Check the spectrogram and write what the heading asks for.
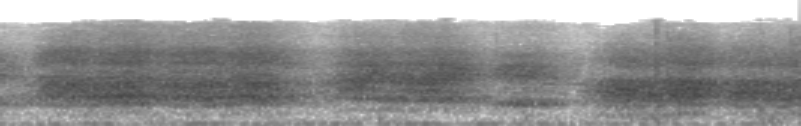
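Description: A large stadium crowd sings together in loud, swelling phrases, three rising waves of massed voices about a second apart, with a steady roar of the crowd underneath.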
